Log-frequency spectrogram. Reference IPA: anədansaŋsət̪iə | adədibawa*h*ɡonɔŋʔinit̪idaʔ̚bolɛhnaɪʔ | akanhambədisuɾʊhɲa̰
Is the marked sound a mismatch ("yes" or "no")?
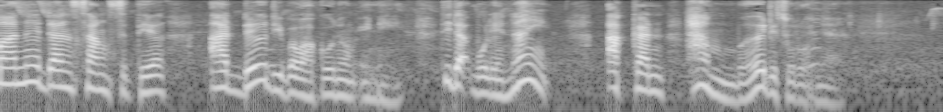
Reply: no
